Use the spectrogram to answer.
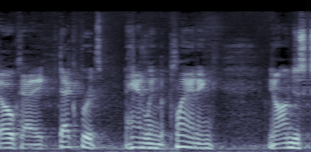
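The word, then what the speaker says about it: Ecbert: It's easier to go from Eckbart to Eckbert.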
